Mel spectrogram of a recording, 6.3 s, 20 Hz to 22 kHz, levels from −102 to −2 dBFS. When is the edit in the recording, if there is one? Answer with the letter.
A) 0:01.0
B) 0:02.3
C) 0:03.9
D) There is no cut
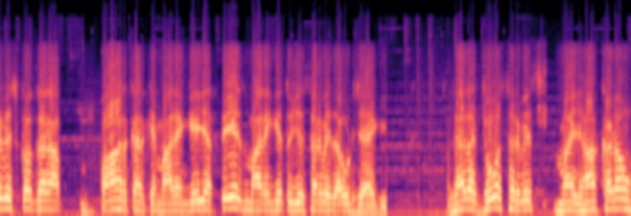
D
